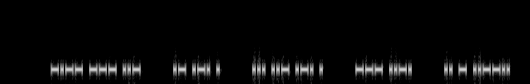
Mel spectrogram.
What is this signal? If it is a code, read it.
Morse code, heard as a keyed tone, about 50 wpm, 700 Hz. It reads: YOU ARE SURE OF IT?
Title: 2x Word-Spacing - Sentences from Top 300 Words - 50wpm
